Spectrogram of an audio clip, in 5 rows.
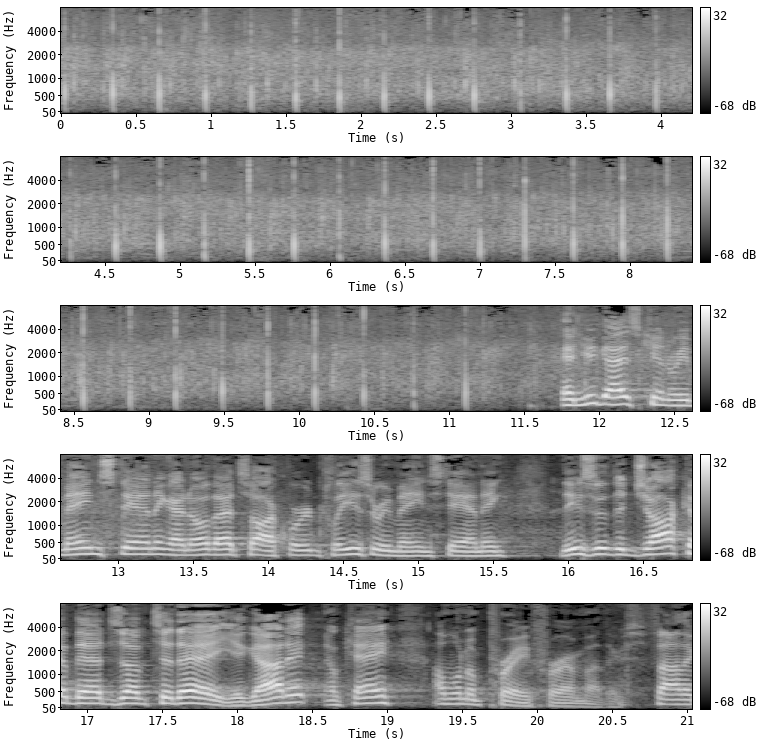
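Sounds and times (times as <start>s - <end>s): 
large indoor crowd applauding mothers: 0.0s - 13.2s
speech: 11.8s - 21.0s.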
